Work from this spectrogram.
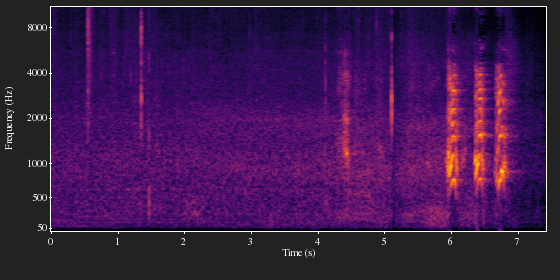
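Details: Korthals Griffon Djip with her litter on day 57. A quiet stretch of scattered clicks and taps leads to one muffled bark, then three loud, sharp barks in quick succession near the end.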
